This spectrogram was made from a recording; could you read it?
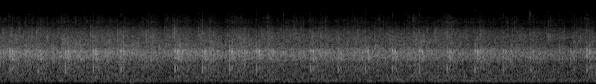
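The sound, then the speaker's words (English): An audience claps steadily for about six seconds, a dense, even patter of many hands, with no voices over it; the microphone is muted while the people clap. “So, yeah, he mutes the microphone while people are clapping.”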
